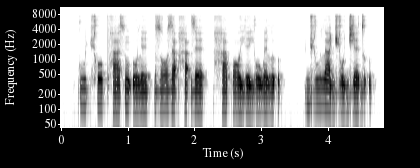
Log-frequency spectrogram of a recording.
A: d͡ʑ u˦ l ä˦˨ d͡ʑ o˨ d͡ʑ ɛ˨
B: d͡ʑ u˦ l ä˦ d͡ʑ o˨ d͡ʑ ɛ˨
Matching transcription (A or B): A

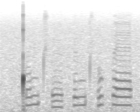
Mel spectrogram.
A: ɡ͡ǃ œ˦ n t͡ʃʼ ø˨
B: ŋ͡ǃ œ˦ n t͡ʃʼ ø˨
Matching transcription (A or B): A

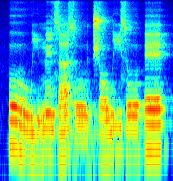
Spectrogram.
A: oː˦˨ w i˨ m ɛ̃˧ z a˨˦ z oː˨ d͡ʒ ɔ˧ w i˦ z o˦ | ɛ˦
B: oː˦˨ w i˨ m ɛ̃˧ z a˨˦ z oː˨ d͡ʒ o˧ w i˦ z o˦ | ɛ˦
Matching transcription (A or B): A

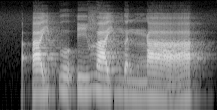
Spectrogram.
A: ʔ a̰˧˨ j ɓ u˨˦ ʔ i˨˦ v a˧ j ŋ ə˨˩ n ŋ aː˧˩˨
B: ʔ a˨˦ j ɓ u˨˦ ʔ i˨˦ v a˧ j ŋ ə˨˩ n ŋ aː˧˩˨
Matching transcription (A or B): B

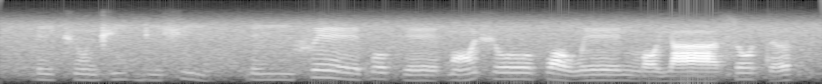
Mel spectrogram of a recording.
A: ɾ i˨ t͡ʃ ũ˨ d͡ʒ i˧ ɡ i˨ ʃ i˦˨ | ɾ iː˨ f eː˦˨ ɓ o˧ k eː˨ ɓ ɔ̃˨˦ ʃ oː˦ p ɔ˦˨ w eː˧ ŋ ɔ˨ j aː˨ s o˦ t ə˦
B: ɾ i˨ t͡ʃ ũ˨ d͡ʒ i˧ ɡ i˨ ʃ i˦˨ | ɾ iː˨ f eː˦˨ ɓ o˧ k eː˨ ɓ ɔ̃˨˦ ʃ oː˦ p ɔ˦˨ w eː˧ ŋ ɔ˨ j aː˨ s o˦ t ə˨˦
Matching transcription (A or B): B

